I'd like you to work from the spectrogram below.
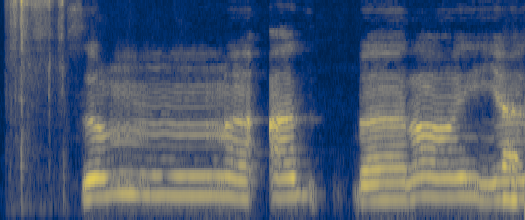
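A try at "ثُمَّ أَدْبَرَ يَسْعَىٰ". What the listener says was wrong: Bu, dalnya mantul.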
